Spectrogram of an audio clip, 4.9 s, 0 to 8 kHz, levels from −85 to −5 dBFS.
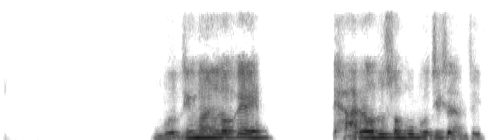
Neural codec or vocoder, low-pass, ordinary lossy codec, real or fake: codec, 16 kHz, 2 kbps, FreqCodec, smaller model; 7.2 kHz; MP3, 64 kbps; fake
